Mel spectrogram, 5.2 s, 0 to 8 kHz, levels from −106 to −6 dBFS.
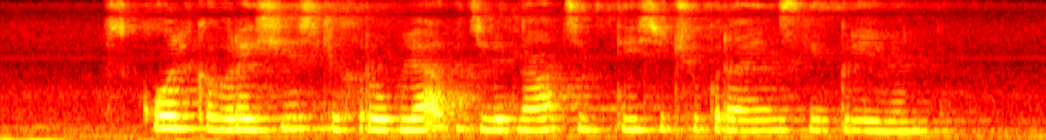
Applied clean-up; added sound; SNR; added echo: none; none; none; reverberation time 1.2 s.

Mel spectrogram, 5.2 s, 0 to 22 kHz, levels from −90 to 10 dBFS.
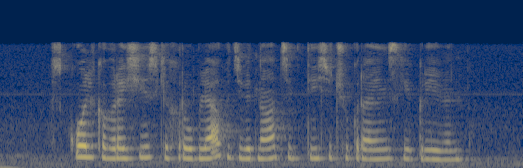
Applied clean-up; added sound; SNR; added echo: none; none; none; none.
